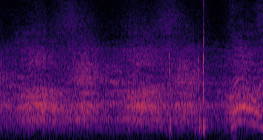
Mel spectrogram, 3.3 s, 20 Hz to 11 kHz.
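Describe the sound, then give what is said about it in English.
A wrestling crowd boos a match at a 1994 event, a loud, steady roar of many voices that swells and dips throughout without letting up. “Oh, the crowd's giving it to him too.”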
